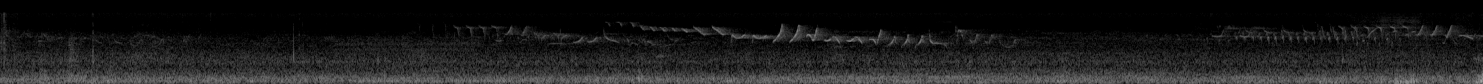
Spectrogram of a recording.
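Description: Songbirds singing: several high trilled phrases that fall in pitch, a run of them from about a third of the way in and another near the end, over a steady low background rumble.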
